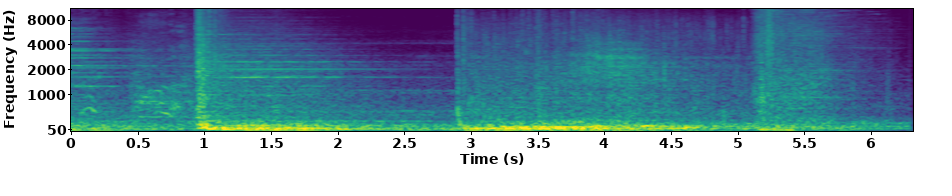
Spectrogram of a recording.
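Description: Expelliarmus spells cast in Hogwarts Legacy, three sharp booming blasts spaced a couple of seconds apart, each one trailing a rumbling wash over the low game ambience.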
